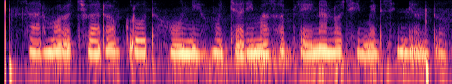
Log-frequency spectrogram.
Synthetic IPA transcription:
saɾmɔɾɔt͡ʃʰuaɾɔɡɾot̪hunimut͡ʃaɾimasapɾeɡnanot͡ʃʰimeɖisindiɔnt̪u

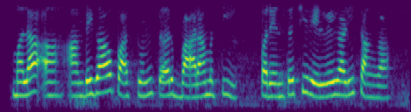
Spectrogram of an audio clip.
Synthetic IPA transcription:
məlaambeɡaʋpasuːnt̪əɾbaɾamət̪iː | pəɾjənt̪ət͡ɕiːɾelʋeɡaɽiːsaŋɡa

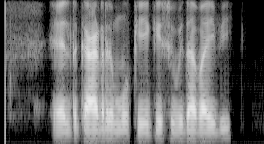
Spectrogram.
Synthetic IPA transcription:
helt̪ʰkaːɾɖəɾmũkiːkisubid̪ʱapaːibi

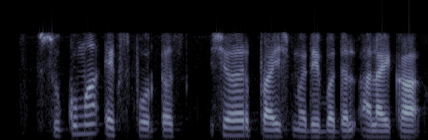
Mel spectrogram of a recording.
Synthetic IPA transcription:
sukmaʔekspoɾʈəs | ɕəɦəɾpɾajɕməd̪ʱːjebəd̪əlalajka

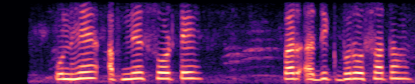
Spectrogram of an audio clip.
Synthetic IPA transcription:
ʊnɦẽɐpnesoːʈe | pɐɾɐd̪ʱɪkbʱɐɾoːsat̪ʰaː

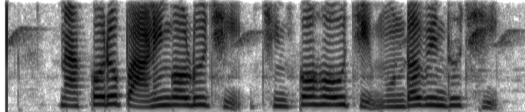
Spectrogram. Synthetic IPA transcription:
nakɔɾupaɽ̃iɡɔɽut͡ʃʰḭt͡ʃʰiŋkɔɦowt͡ʃʰimuɳɖɔbind̪ʱut͡ʃʰi

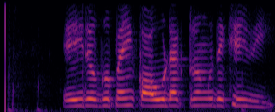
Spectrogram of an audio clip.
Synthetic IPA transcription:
ejɾoɡʱopãĩkɔuɖak̚ʈɾoŋɡud̪ekʰejbi

